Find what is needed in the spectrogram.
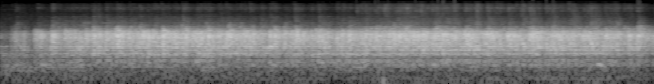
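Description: Audience applauding steadily, rising just after the last line of a reading.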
